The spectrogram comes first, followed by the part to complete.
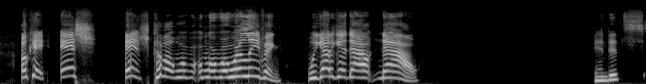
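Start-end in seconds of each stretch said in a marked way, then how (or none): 0.2-4.2 urgent shouting at a very high pitch. Narrating a game scene where a character calls to her companion, yelling. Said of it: "she's just yelling".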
